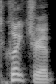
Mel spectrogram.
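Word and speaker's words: QuikTrip: It's Quick Trip. Yeah, it's definitely pronounced Quick Trip.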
